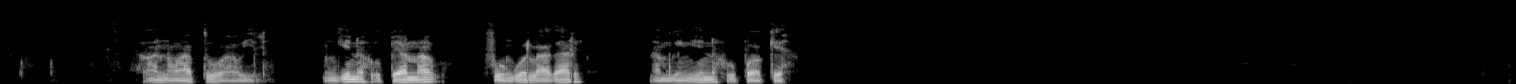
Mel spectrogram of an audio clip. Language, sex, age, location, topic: Swahili, male, 25-35, Nakuru, finance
